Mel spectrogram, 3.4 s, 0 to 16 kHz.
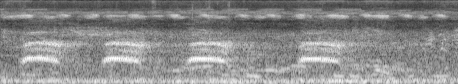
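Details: Domestic geese on a farm in a rice field give four arched, ringing honks, each roughly a third of a second long and repeated about every 0.6 seconds, over a steady high insect whine.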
